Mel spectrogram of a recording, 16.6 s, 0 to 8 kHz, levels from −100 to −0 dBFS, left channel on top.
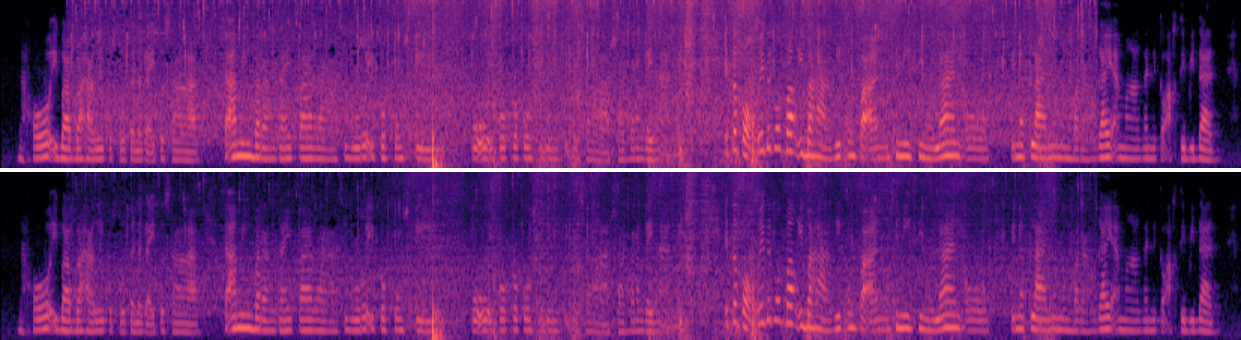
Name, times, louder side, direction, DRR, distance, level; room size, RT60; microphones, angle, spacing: voice 1, 0.2-5.9 6.3-16.3, left 3 dB, 25° left, 0.5 m, -40 dB
sound 1, 0.9-14.6, left 10 dB, 80° left, 0.5 m, -48 dB
sound 2, 5.1-14.1, left 5 dB, 65° left, 1.2 m, -43 dB
18.0 x 9.2 x 2.5 m
head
